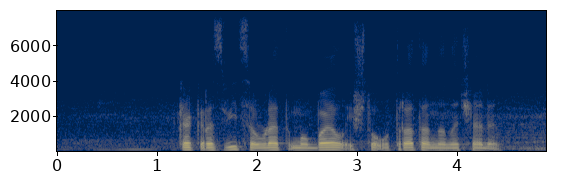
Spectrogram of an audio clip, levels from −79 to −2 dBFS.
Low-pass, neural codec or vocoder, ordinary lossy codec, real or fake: none; none; none; real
